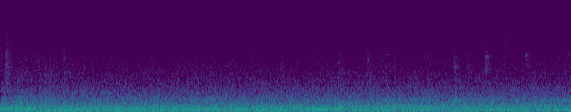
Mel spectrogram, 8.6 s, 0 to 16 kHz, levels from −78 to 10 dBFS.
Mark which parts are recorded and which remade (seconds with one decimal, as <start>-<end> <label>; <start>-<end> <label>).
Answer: 0.0-8.6 recorded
